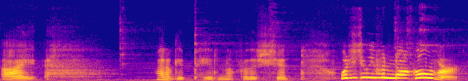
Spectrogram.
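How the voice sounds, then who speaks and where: A woman's voice: fairly high pitch, huge pitch swings, moderate pace, sharp tone, highs cut off, faint music behind, exaggerated voice. A woman voicing a sarcastic, exasperated female guide who swears often, in a fan audio drama.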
